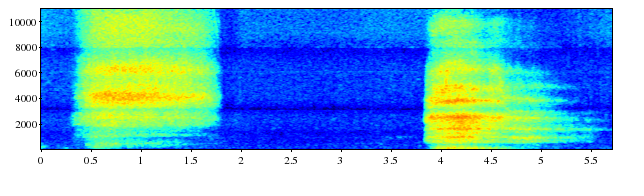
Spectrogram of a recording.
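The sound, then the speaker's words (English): Two long, deep, breathy breaths taken together in conversation, separated by a few seconds of near silence. Each is a drawn-out airy rush that swells and then tapers, with the second slightly louder and sighing. “I'm doing five of these today, and I'm going to take five big deep breaths”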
